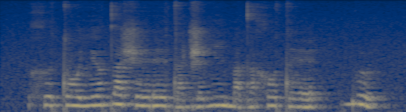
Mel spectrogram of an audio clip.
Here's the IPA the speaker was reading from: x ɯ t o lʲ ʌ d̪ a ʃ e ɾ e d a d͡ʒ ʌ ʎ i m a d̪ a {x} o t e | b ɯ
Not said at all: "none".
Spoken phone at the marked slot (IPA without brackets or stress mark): x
